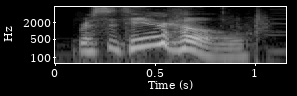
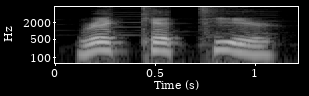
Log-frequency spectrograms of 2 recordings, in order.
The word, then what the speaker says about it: Recettear: it's not that but well that is decided reset hero where's it here mispronounce it even slightly and rickettiere rack kit this just gonna be more absolutely difficult than I originally suspected I fear racketeer huh and so a fairy sound into my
